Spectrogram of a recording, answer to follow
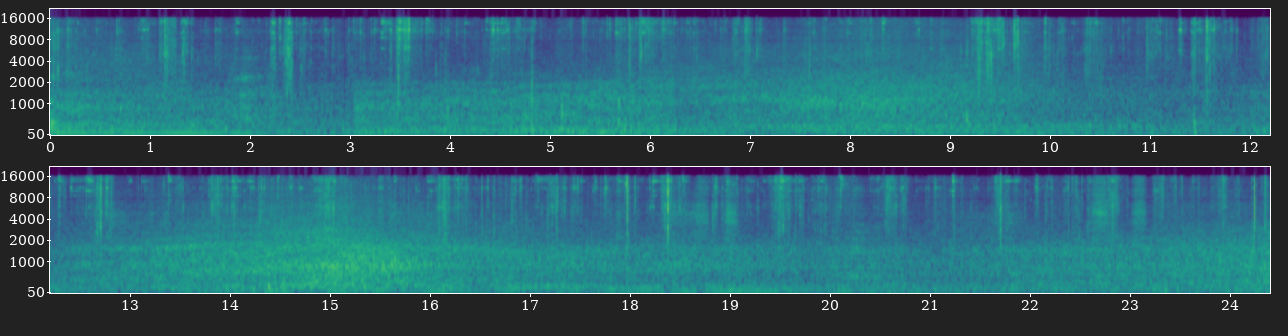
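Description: Outdoor street sound while walking with a handheld phone: a scatter of small irregular clicks and jingles from handling and carried gear. A vehicle passes, swelling and fading about two-thirds of the way in.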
